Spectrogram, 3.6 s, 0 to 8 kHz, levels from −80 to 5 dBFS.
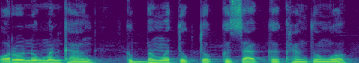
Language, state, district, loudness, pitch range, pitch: Kokborok, Tripura, West Tripura, -15 LUFS, 135-160 Hz, 145 Hz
